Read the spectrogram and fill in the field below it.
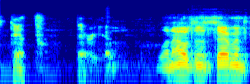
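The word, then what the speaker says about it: diphtheria: e r i a it's not Dipa it's D therea when I was in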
